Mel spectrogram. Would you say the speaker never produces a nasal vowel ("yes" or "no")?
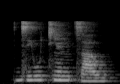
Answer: no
